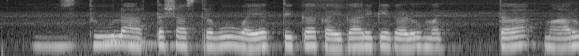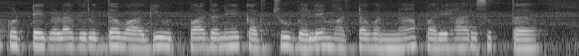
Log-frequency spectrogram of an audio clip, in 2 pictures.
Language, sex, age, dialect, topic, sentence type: Kannada, female, 18-24, Dharwad Kannada, banking, statement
